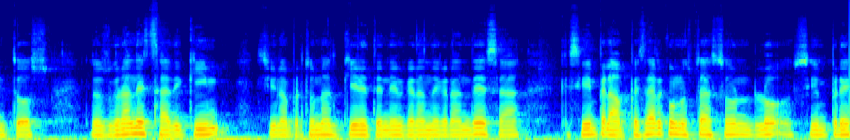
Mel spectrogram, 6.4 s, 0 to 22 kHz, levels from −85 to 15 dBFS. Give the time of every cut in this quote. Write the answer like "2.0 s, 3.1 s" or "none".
none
